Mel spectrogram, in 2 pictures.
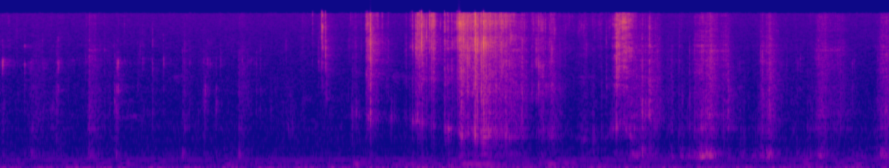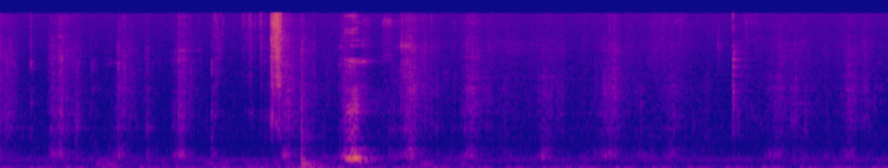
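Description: A person chewing homemade chips in gravy: a steady run of small crunching and mouth clicks, with a few louder crunches, the loudest about twelve seconds in.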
